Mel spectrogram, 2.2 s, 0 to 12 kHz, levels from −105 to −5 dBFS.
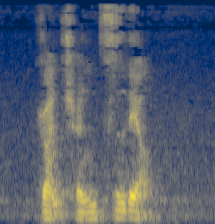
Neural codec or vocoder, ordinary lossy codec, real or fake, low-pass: vocoder, 24 kHz, 100 mel bands, Vocos; AAC, 32 kbps; fake; 10.8 kHz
